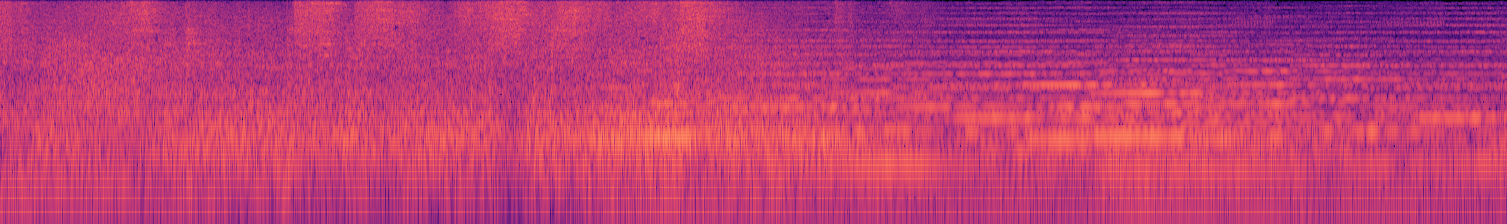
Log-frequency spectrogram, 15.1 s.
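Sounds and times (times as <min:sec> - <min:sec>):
train wheels rumbling on rails: 0:00.0 - 0:09.4
music: 0:07.3 - 0:15.0.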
